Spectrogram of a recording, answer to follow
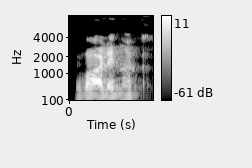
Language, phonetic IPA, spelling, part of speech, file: Russian, [ˈvalʲɪnək], валенок, noun, Ru-валенок.ogg
- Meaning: 1. one of a pair of traditional Russian felt boots, sg valenok, pl valenki 2. clumsy or stupid person 3. sediment of dust on the fan 4. old age pension, sixty-six in the lotto game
